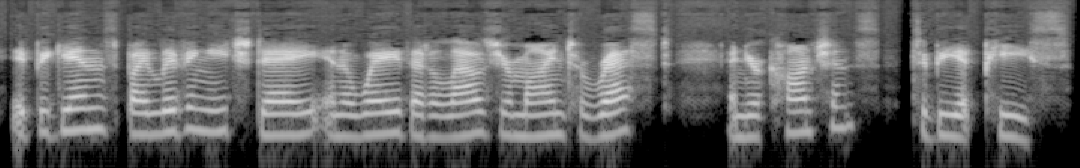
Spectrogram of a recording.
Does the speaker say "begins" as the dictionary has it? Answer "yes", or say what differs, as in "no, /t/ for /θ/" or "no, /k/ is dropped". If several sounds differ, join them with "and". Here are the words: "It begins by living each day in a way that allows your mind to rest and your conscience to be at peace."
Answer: yes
